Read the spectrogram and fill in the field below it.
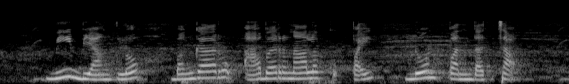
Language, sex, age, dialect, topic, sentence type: Telugu, female, 18-24, Telangana, banking, question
